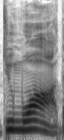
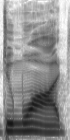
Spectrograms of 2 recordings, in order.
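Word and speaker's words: DeuxMoi: Make sure you follow her at DUXMOI, Dumois. That's how you say it, Dumois.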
